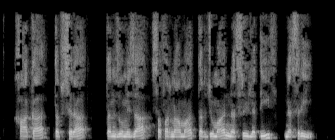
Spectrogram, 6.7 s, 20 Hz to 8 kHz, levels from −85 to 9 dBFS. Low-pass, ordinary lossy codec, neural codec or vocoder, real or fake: 7.2 kHz; MP3, 32 kbps; codec, 24 kHz, 3.1 kbps, DualCodec; fake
